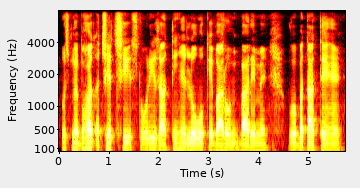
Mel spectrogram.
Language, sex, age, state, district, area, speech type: Hindi, male, 18-30, Madhya Pradesh, Balaghat, rural, spontaneous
